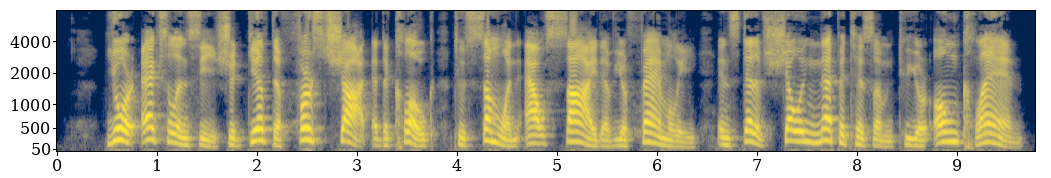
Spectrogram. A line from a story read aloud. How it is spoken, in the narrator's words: an officer from the Green Group shouted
